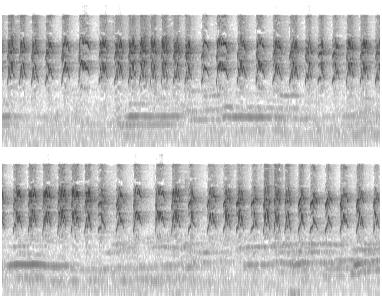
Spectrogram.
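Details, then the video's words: Oriental white-eye of the dakun type from Garut singing: rapid, bright, high chirps repeated several times per second in a steady run, with softer, lower drawn-out whistled notes beneath. "burung pleci dakun garut"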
